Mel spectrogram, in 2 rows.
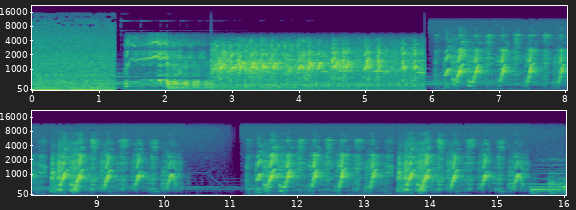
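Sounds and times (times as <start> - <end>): zebras barking: 6.1 - 10.3, 11.3 - 15.5.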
